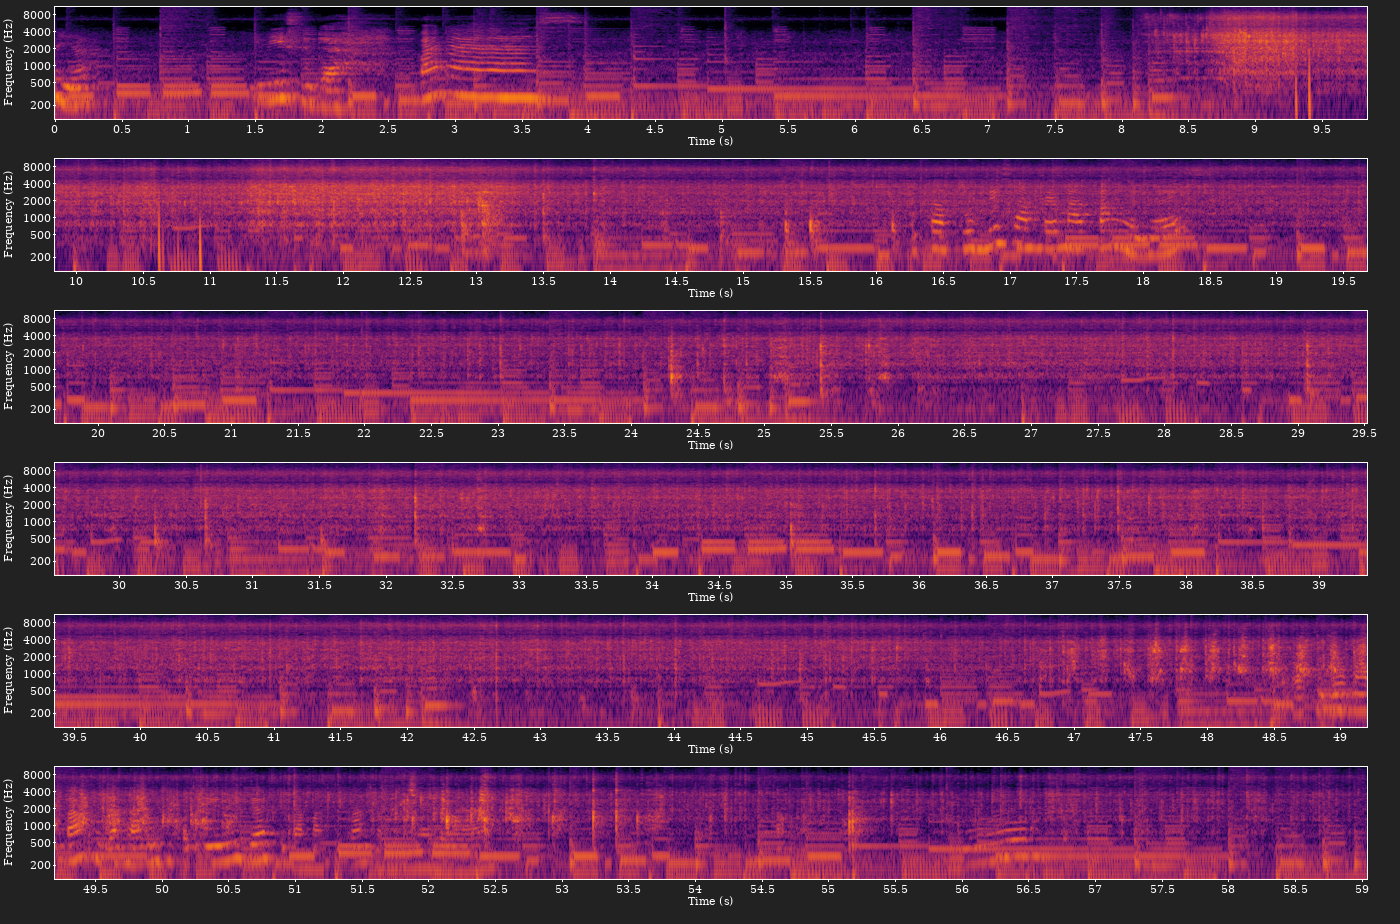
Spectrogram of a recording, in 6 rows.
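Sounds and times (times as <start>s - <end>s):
spice paste sizzling in oil: 8.1s - 59.0s
metal spoon scraping a pan: 12.8s - 14.0s, 24.2s - 26.3s, 32.2s - 33.0s, 46.7s - 54.0s.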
